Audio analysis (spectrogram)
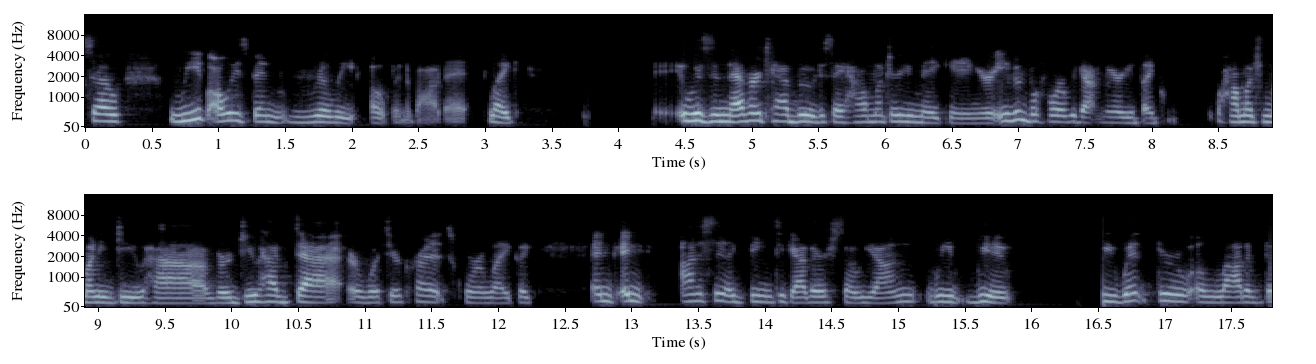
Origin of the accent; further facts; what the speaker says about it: Midwest, United States; we're from the Midwest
